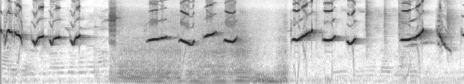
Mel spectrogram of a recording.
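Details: Green leafbird song, said to carry imitations of kingfisher, magpie-robin and shama, played to stir rivals into singing: clusters of bright whistled slurs, interrupted midway by a low rumbling background noise under a few whistles.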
